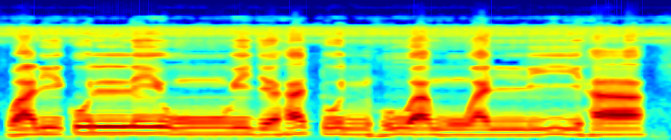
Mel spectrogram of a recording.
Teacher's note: Jim mati dengan kalimah qalqalah sugra, lantunannya tidak kuat · Tanwin bertemu waw, idgham ma'al gunnah, masuk dengan dengung 2 harakat.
